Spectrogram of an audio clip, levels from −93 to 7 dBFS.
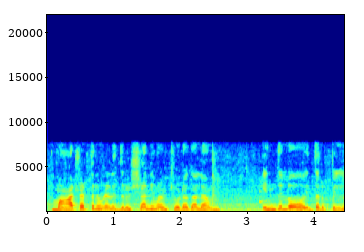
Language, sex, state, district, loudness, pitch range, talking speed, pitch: Telugu, female, Andhra Pradesh, Annamaya, -18 LUFS, 245-285 Hz, 95 wpm, 255 Hz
